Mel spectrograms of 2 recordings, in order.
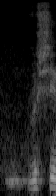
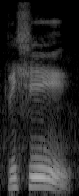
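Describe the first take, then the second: First: कृषि said as "krushi" with a u sound; कृषि pronounced "krushi", the wrong way; wrong pronunciation. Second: कृषि said as "krishi" with an ri sound; कृषि pronounced "krishi", the right way; correct Hindi pronunciation. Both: Shown as a demonstration. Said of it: "री जैसा होगा हिंदी में".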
